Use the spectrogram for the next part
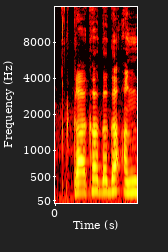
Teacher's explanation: का वर्ग के सभी व्यंजन कंठ से बोले जाते हैं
